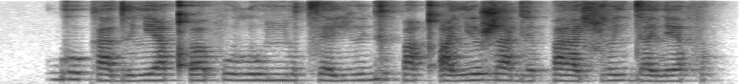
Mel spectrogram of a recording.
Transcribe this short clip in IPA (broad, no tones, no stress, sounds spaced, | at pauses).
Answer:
ɡ o k a d ɵ lʲ ɛ qʼ u f u l u ɲ o t͡s ɛ j ʉ ɡʲ o p a qʼ a lʲ ɵ ʐ a ɡ ɛ p a ɕ ɵ lʲ d a lʲ a f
